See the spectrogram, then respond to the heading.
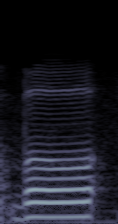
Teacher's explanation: واو ساکن سے پہلے پیش، اس کو واو مدہ کہیں گے اور اس کو ایک الف کے برابر لمبا کریں گے، با پیش واو بو، اور اس کی جگہ پہ کھڑی زبر بھی اپنا الٹا پیش بھی استعمال کر سکتے ہیں، با الٹا پیش بو۔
